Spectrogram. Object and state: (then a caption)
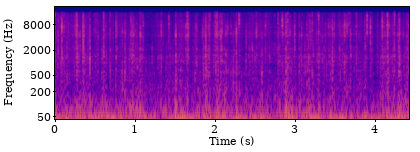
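Clear plastic packaging bag being crinkled. A thin clear plastic packaging bag holding a blue plastic rotor guard is crinkled and rubbed with fingertips and long nails. The clip is a steady stream of quiet, bright crinkling and crackling of the bag film, with dense rapid rustles running throughout and a low rumble underneath.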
